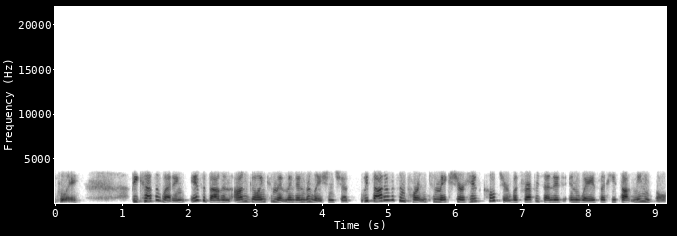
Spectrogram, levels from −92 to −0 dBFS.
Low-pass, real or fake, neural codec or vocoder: 3.6 kHz; real; none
